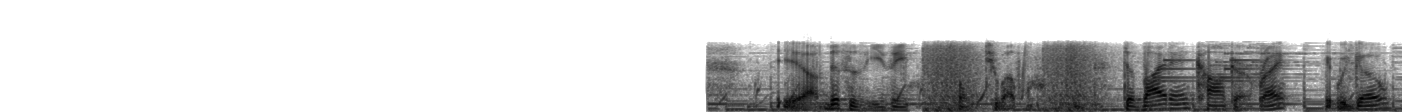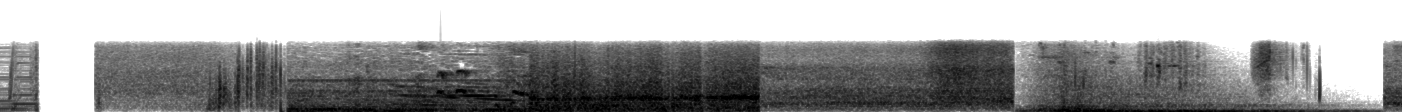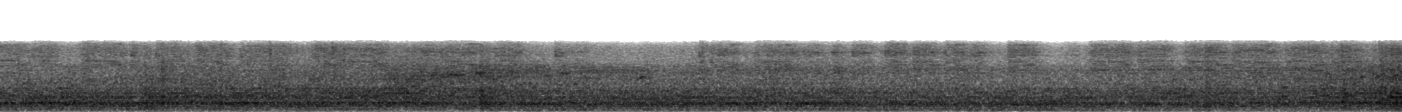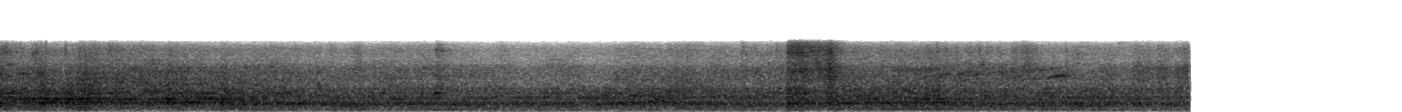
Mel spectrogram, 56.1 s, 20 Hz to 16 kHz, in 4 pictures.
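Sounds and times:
wind at sea: 0:15.0 - 0:24.1.

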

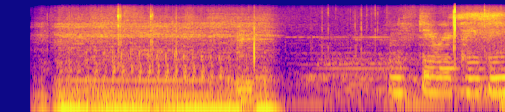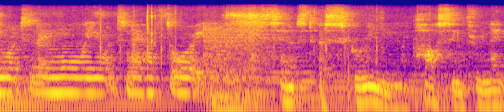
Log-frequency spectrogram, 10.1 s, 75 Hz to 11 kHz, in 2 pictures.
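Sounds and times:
loud deep rumble: 0:00.3 - 0:02.8.

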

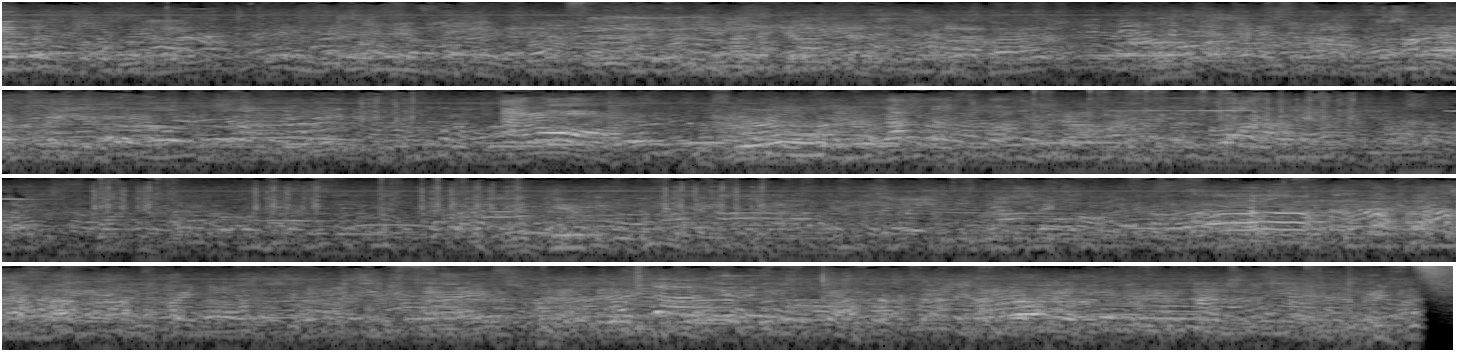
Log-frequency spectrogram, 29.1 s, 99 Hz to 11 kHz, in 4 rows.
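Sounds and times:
chatter of many people: 0:00.0 - 0:29.0.

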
